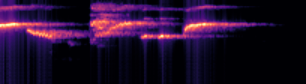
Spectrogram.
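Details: Calm-voiced Oriental magpie-robin song meant to coax idle magpie-robins into replying: three linked whistled phrases, the first falling, a warbled middle, and a final rising then level clear whistle.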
